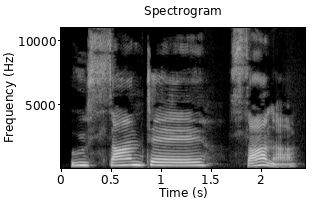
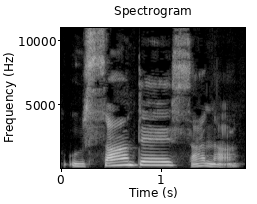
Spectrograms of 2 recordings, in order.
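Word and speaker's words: asante sana: here are some ki swahili greetings with the pronunciation key which is important to say thank you you would say usante sana try that usante sana interesting here is another cool word rafiki that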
